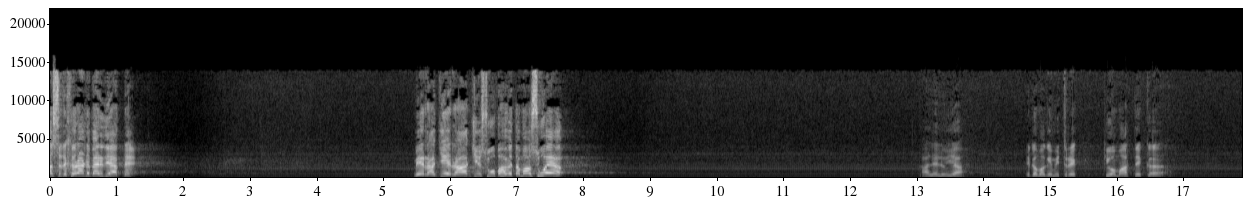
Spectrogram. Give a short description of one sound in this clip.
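A man preaches with animation through a microphone in a large echoing hall, in short bursts with pauses.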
